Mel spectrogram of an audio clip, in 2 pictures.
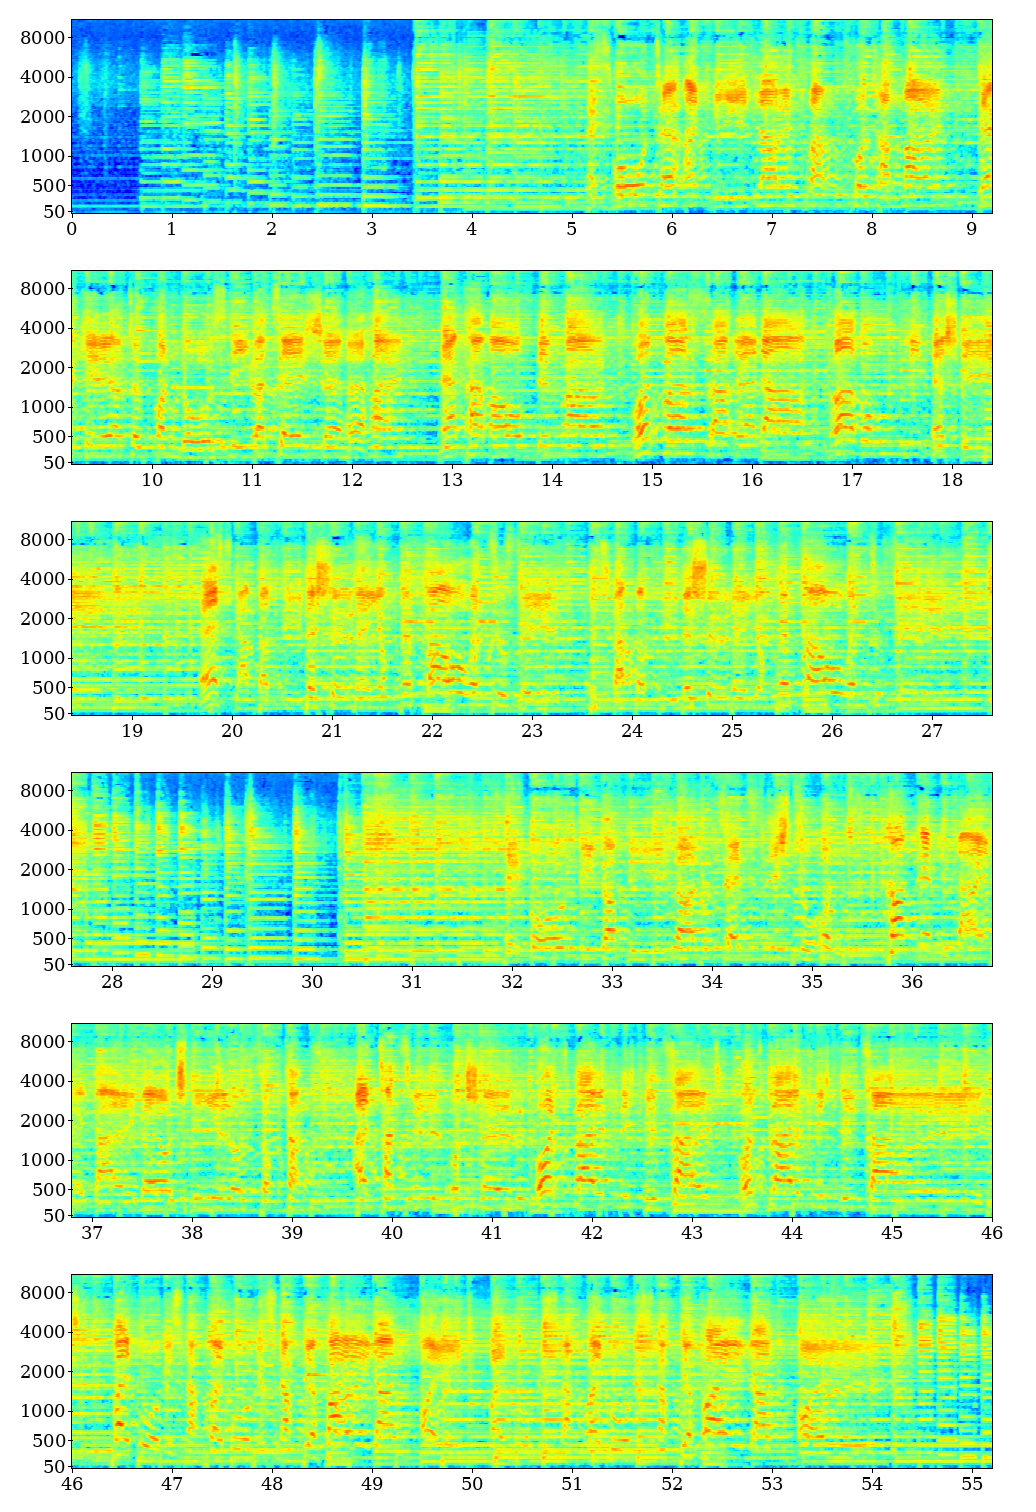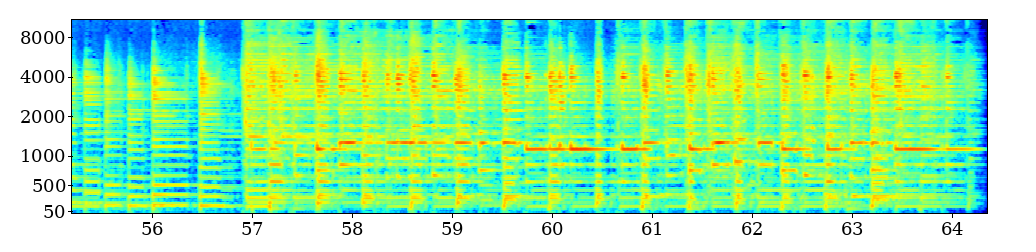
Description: Die eingestellten Hörbeispiele sind also immer live eingespielt - entweder in normale Kassettengeräte - oder bestenfalls in Mischpulte mit Effekten. Die so entstandene mindere Klangqualität bitte ich zu entschuldigen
